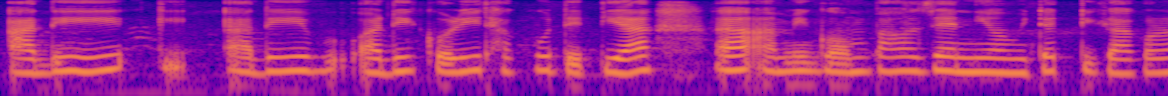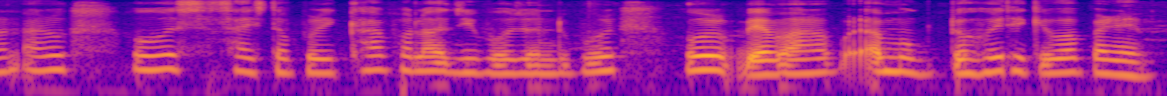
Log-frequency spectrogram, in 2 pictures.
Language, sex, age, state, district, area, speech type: Assamese, female, 18-30, Assam, Majuli, urban, spontaneous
